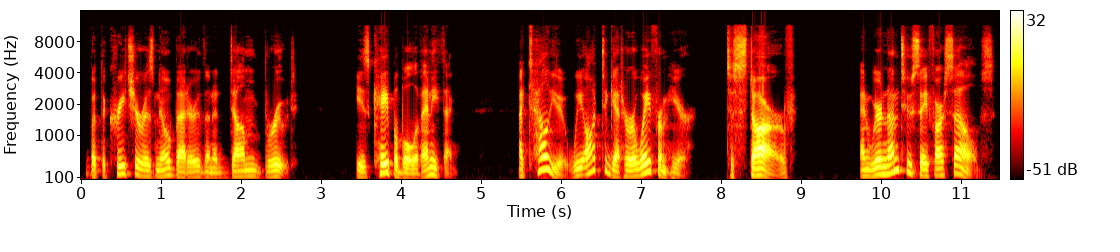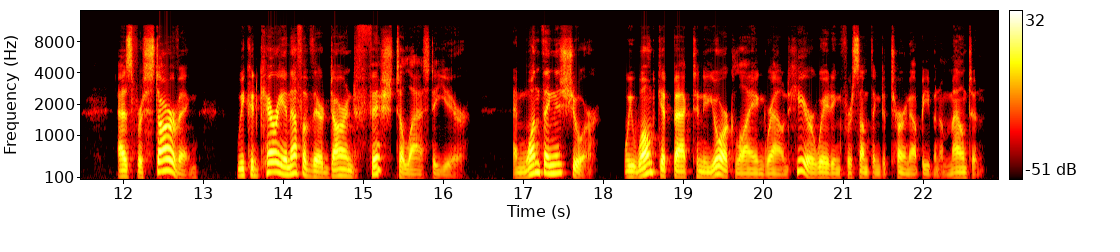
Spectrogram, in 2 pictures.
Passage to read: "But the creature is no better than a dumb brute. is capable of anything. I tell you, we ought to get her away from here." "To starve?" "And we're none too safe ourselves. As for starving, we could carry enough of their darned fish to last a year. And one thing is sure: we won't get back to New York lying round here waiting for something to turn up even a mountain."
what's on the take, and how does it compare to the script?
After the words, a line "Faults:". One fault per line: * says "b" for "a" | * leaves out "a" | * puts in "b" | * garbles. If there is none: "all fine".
"But the creature is no better than a dumb brute. is capable of anything. I tell you, we ought to get her away from here." "To starve?" "And we're none too safe ourselves. As for starving, we could carry enough of their darned fish to last a year. And one thing is sure: we won't get back to New York lying round here waiting for something to turn up even a mountain."
Faults:
all fine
